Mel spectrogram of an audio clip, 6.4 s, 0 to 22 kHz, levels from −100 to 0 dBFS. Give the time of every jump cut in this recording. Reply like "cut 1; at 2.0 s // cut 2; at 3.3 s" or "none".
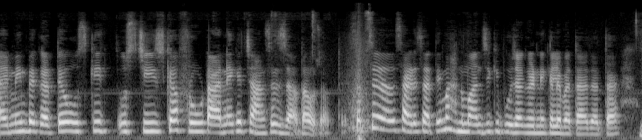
cut 1; at 3.4 s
